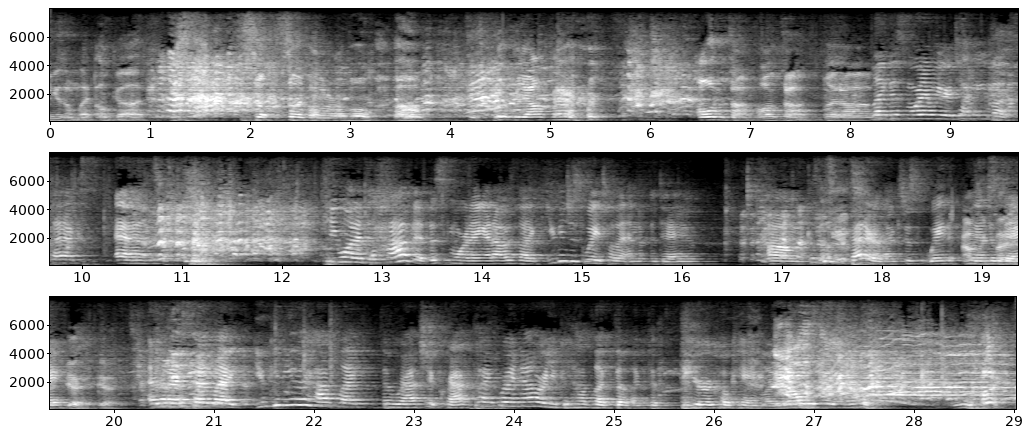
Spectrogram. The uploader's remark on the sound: A two-part episode that we recorded when we spoke at an arts academy for creatives here in town.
